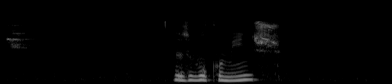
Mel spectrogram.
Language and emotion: Russian, neutral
